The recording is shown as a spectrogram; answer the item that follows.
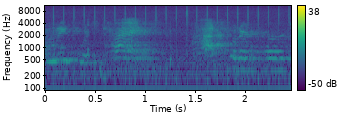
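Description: Actors' voices on stage, distant and indistinct, in short phrases about half a second in and again near the end, over a fast, even ticking in the background.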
